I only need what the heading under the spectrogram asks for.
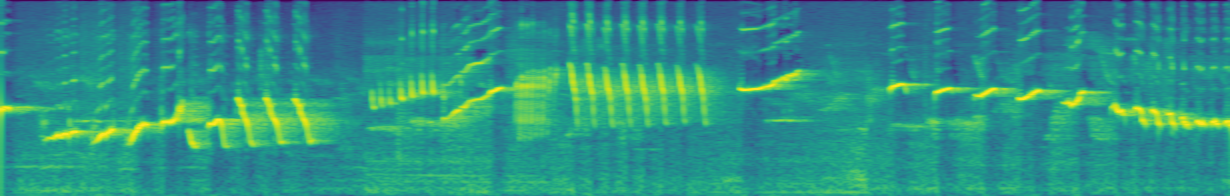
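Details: White-rumped shama song used as a master recording to encourage other birds to sing: clear whistles, then rapid repeated slurred notes climbing in pitch, a buzzy trill, and a falling run of fluty phrases.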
